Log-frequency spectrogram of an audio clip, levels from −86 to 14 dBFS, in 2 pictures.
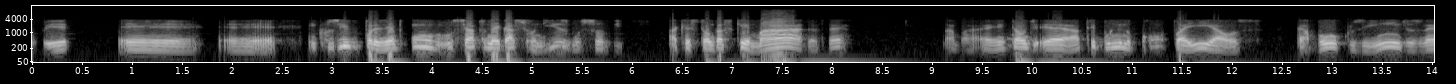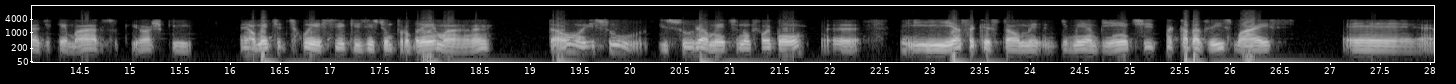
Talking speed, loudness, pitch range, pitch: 125 wpm, -20 LUFS, 90-115 Hz, 100 Hz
